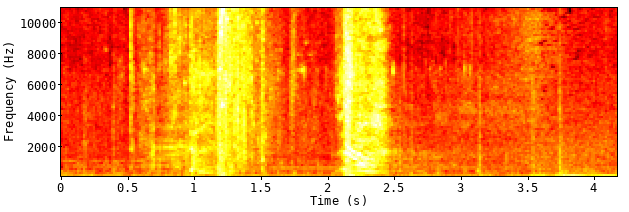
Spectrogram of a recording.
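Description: A body thuds onto a hard floor.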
